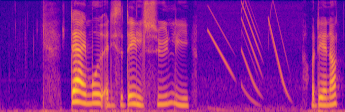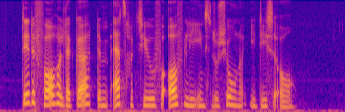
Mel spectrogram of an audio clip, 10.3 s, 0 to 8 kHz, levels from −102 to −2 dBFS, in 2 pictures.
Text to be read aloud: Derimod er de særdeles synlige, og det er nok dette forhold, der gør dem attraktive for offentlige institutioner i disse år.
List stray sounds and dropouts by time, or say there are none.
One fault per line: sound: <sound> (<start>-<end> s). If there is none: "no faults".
sound: chirp (3.1-4.4 s)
